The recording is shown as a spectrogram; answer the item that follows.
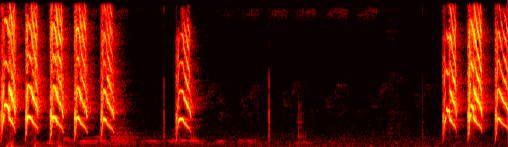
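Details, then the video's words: Parrot chirping naturally: a rapid run of five sharp, downward-sliding calls at about four per second, one lone call after a pause, then a second fast burst of four after near silence. "natural mithu chirping sound|| parrot chirping"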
